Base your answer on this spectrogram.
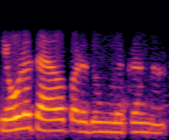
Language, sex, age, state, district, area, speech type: Tamil, female, 18-30, Tamil Nadu, Tirupattur, urban, conversation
